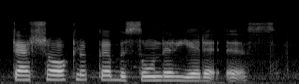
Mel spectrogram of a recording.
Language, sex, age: Afrikaans, female, 21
